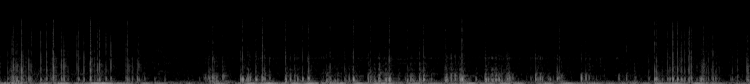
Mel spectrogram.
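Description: Long nails of both hands scratch and tap rapidly over a medium, hollow, brown glossy croc-embossed leather handbag. The result is a dense stream of short, dull, low-heavy knocks with a hollow thump, mixed with sharp, bright scratchy clicks that die away almost instantly.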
